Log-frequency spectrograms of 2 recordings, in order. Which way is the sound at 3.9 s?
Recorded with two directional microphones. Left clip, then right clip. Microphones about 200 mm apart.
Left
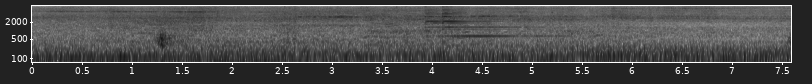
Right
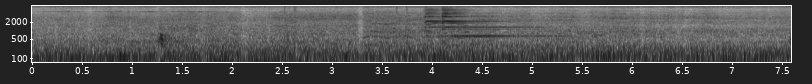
Centre (ahead or behind).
